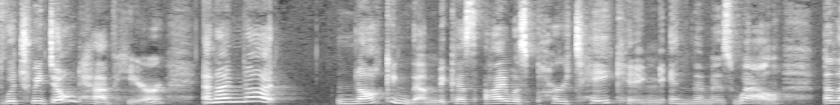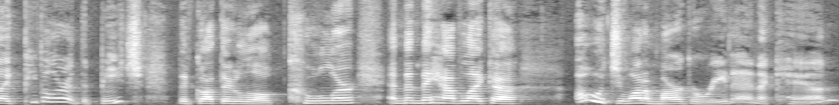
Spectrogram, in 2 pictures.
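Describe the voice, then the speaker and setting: A woman co-hosting a podcast in casual, animated chat, exclaiming and using everyday slang. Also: on the high side, moderate pace. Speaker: podcast co-host.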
